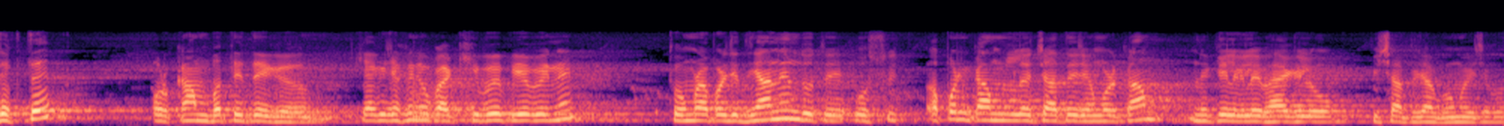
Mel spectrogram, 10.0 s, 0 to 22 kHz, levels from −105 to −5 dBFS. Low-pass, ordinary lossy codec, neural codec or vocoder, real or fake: none; none; none; real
